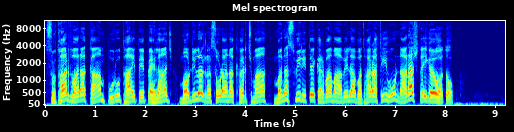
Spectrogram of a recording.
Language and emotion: Gujarati, angry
